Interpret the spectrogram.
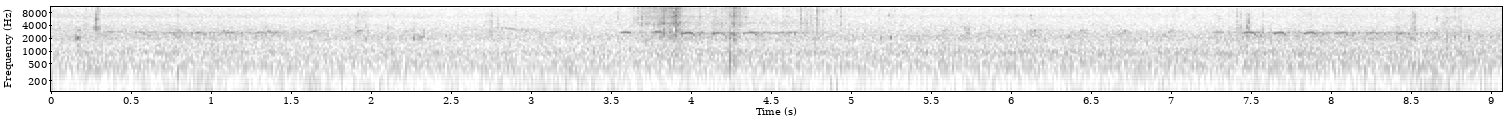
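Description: Quiet outdoor ambience with a songbird's short, flat, high trill heard three times, about a second each, and a single sharp click around the middle.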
